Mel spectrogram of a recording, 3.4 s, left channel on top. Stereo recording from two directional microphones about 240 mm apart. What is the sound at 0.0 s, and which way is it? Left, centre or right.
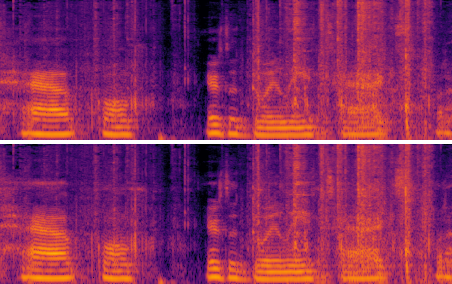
Speech, centre.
